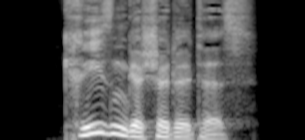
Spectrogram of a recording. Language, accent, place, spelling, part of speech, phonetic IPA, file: German, Germany, Berlin, krisengeschütteltes, adjective, [ˈkʁiːzn̩ɡəˌʃʏtl̩təs], De-krisengeschütteltes.ogg
- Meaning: strong/mixed nominative/accusative neuter singular of krisengeschüttelt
